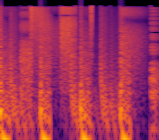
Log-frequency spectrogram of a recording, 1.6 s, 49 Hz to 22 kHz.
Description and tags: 150bpm.PCMCore Chipbreak 4
chiptune, cpu, hi, pcm, stuff, videogame, wellhellyeahman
